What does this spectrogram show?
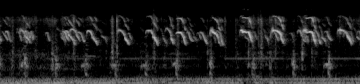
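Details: Caged chicken chicks crying for their mother hen, which stays outside the cage; piercing descending cheeps tumble over one another in quick succession, punctuated by brief clicking knocks and a low constant hum.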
